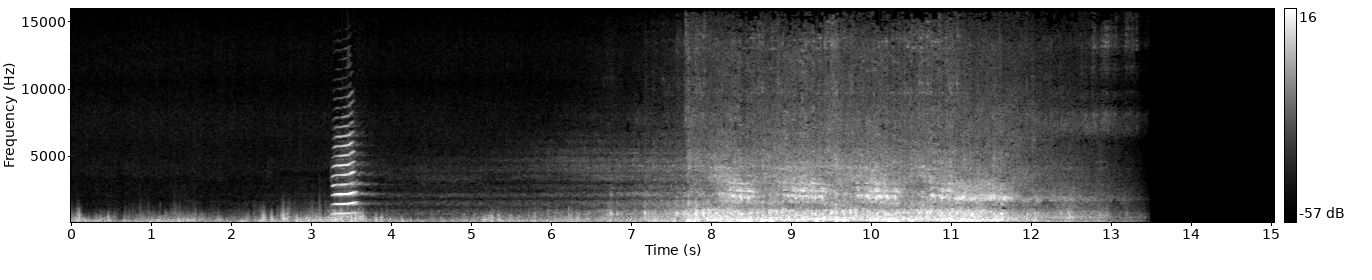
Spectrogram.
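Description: PESA electric push-pull train of double-deck coaches: a short horn blast about three seconds in, then the train passes close by with wheels clattering over the rail joints and a high whine, loudest from about eight to twelve seconds, before the sound cuts off abruptly near the end.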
